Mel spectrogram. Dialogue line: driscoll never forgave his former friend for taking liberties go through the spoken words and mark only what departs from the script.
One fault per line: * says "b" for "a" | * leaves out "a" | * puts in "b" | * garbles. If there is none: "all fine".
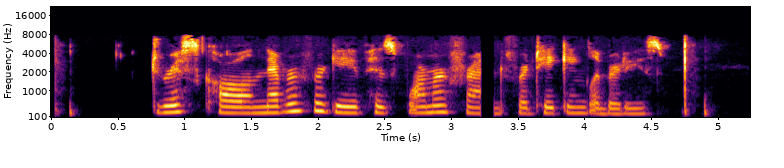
all fine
